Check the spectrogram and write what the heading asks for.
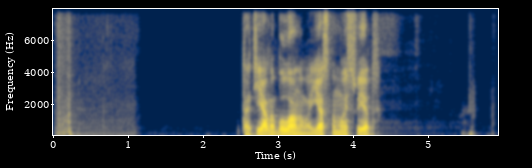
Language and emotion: Russian, positive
